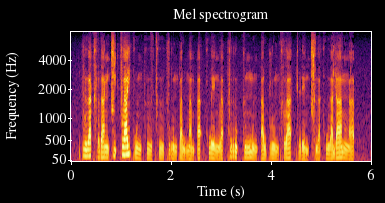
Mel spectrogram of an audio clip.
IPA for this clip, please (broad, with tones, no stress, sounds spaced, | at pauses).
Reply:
p l ɯ˦˥ a̯ kʰ r a˧ ŋ t͡ɕ i˦˥ ʔ k l a˥˩ j k w ɯ˨˩ ŋ pʰ ɯː˩˦ tʰ ɯː˨˩ k r u˩˦ n p a˩˦ w m a˩˦ m ʔ a˦˥ ʔ kʰ w eː˨˩ ŋ l a˨˩ p̚ k r u˥˩ ʔ k ɯ˦˥ ŋ m ɯ˩˦ ŋ ʔ a˧ w p l u˨˩ n kʰ l aː˦˥ t̚ k r e˨˩ n t͡ɕʰ ɯ˩˦ a̯ kʰ w ɯ˧ a̯ j aː˥˩ m ŋ a˦˥ p̚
